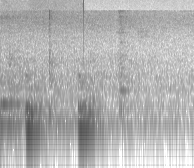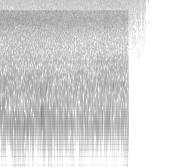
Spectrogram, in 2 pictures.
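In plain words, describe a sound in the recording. A piano plays soft chords that ring out and fade away.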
